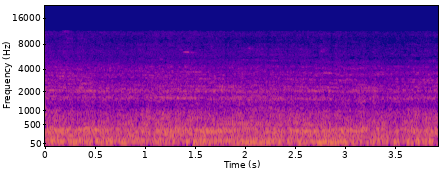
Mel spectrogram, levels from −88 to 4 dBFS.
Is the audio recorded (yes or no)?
yes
